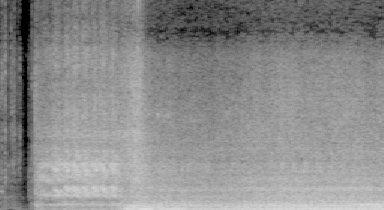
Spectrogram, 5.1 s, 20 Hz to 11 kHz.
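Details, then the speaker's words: 2003 Dodge Ram 3500 dually diesel, first start after sitting: short crank, then catches and settles into steady, even idle clatter; oil pressure up and charging, a clean healthy start. "Well, she's running. Oil pressure is up. It's charging."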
